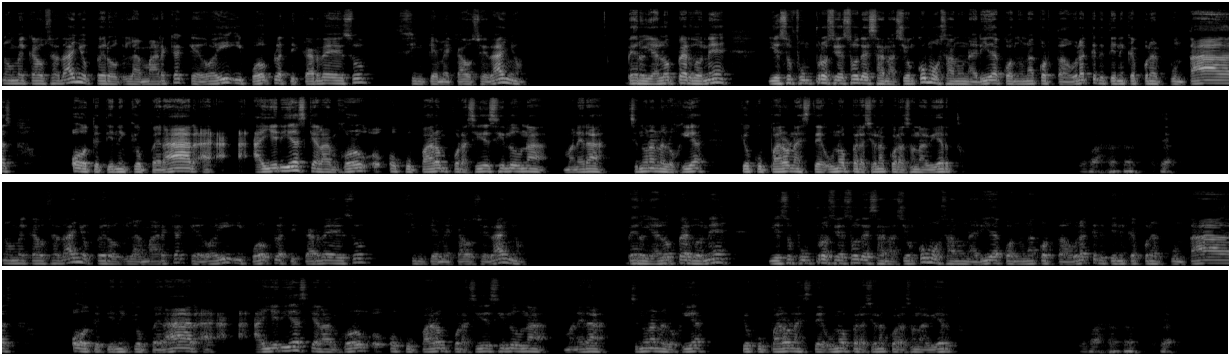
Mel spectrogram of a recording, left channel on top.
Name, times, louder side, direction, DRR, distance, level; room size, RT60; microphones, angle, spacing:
voice 1, 0.0-3.7 4.0-5.2 6.3-12.6 13.0-18.3 18.6-19.3 19.7-21.8, left 7 dB, 70° left, 0.3 m, -37 dB
voice 2, 6.2-6.7 8.2-8.4 23.0-23.9, left 1 dB, 10° left, 0.5 m, -50 dB
2.6 x 2.0 x 2.6 m
head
